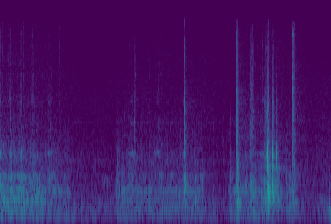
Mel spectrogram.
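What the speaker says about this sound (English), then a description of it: "So we'll stitch a nice straight line here." A sewing machine runs a straight line of stitching along a fabric tuck, whirring in short bursts with pauses between, quiet overall, with a few sharper clicks near the end.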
